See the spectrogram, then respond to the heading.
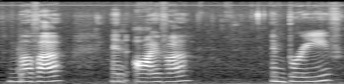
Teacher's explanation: For the voiced, we have words like mother and Iva and breathe, where the TH is changed to a V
